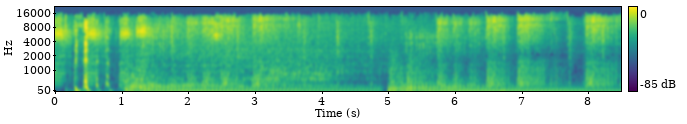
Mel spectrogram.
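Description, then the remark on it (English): A couple of short sputters, then two long, low, buzzy fart sounds, each lasting several seconds with a steady rumbling drone and a brief break between them. No one speaks. “Farts are amazing.”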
